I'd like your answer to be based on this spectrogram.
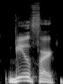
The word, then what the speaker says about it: Beaufort: Don't say that wrong. They tend to get a little bit touchy about how you pronounce Beaufort, because it's Beaufort in South Carolina.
